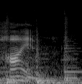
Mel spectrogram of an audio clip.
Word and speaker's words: Haim: The band whose guitar player is in Licorice Pizza pronounces its name Haim.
